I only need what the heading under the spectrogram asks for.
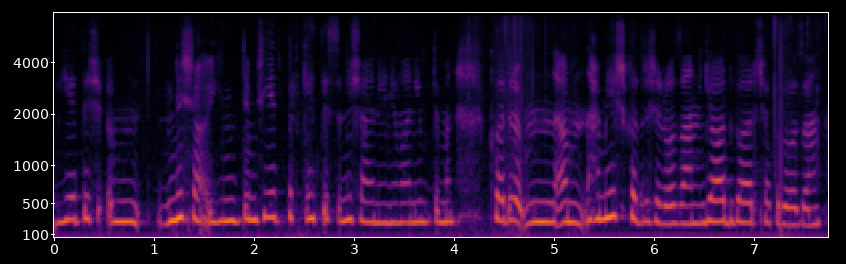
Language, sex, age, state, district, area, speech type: Kashmiri, female, 18-30, Jammu and Kashmir, Srinagar, urban, spontaneous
